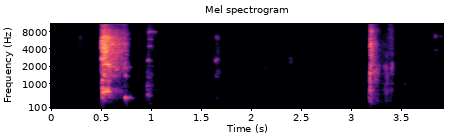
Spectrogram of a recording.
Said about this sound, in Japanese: 咳してるね。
